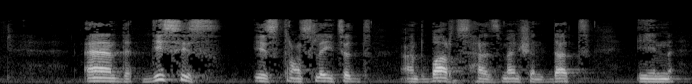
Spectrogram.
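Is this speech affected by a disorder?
No.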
